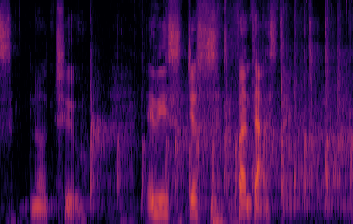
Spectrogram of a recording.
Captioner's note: applause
